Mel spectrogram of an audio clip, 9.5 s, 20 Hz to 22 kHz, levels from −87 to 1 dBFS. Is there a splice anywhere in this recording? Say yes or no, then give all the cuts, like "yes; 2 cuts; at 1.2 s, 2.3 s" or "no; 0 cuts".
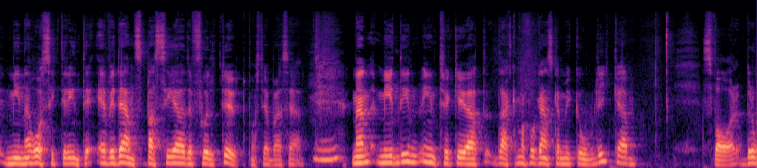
no; 0 cuts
